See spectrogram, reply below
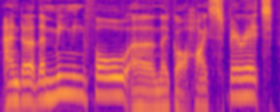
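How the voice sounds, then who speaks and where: A male radio host with a fairly high voice and very animated, swooping intonation. He chats effusively and pays generous compliments as he interviews, recorded close and dry. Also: measured pace, smooth, no room sound. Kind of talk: chatty radio music interview.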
